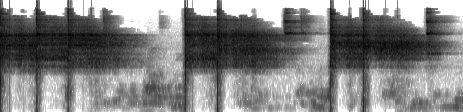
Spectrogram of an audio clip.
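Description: Hand hammer striking a steel rod on an anvil: seven blows in groups of three, two and two, each ringing brightly and dying away over about a second.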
